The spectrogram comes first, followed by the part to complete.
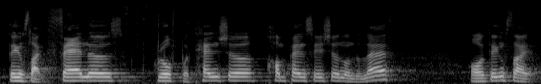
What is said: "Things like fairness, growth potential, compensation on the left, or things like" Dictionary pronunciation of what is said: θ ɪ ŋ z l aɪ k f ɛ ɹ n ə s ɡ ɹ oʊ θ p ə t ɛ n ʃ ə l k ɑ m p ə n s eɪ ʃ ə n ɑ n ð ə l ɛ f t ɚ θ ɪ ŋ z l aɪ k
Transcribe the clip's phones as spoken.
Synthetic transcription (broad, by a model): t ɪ ŋ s l aɪ k f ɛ n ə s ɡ ɹ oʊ f p ə t ɛ n ʃ ə l k ɑ m p ə n s eɪ ʃ ə n ɑ n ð ə l ɛ f t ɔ t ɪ ŋ s l aɪ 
